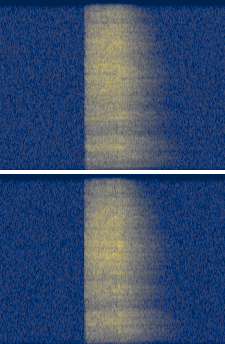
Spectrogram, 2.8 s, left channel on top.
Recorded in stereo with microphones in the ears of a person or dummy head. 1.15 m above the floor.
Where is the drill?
45° right (ahead or behind), 4 m.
